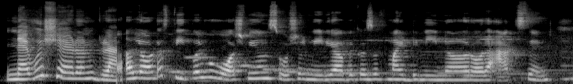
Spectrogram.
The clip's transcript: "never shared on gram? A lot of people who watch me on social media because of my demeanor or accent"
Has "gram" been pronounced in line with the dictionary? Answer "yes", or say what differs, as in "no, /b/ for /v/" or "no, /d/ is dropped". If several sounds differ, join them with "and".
no, /m/ is dropped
